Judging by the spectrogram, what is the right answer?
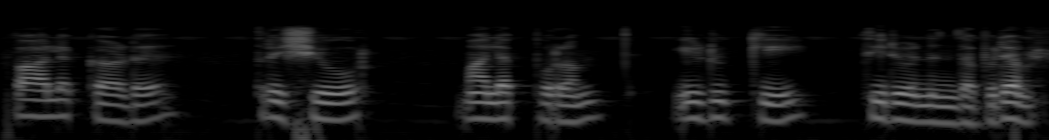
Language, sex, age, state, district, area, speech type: Malayalam, female, 45-60, Kerala, Palakkad, rural, spontaneous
